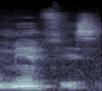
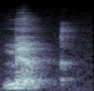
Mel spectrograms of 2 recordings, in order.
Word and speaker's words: Memphis: It's the same with, and it's not Memphis, it's Memphis. Memphis, bro. It's real quick. It's real Memphis. That's it. It don't sound like you got no N, Memphis.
